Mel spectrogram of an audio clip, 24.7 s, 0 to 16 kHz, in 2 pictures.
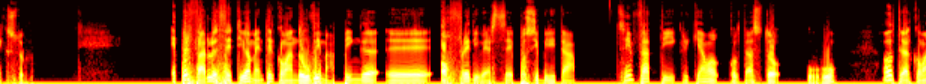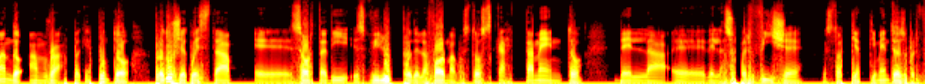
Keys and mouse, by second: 10.7 u.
